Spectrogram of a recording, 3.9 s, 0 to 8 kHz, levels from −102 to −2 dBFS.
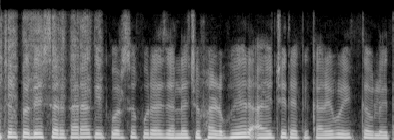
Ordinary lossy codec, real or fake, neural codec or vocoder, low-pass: none; fake; codec, 16 kHz, 4 kbps, FunCodec, trained on Chinese and English, 50 frames a second; 7.2 kHz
